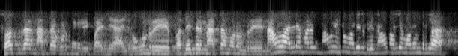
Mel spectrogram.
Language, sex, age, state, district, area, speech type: Kannada, male, 45-60, Karnataka, Belgaum, rural, conversation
